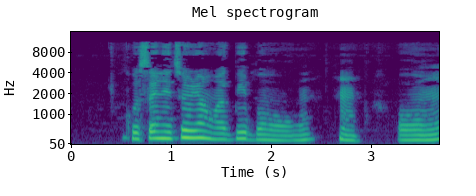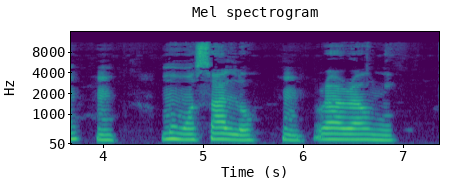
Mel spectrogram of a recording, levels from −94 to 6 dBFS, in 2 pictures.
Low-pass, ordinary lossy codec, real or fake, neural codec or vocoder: 14.4 kHz; MP3, 48 kbps; real; none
